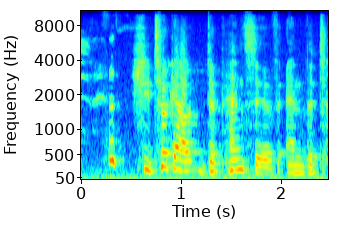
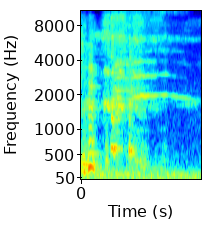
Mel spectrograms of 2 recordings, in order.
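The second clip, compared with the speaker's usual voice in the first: high shrieking laugh; squealing laugh. Real, not acted. Reader cracking up at fanfic.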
